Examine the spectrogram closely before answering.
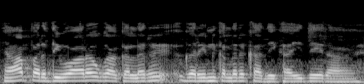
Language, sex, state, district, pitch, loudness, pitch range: Hindi, female, Haryana, Charkhi Dadri, 160 Hz, -13 LUFS, 145-165 Hz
